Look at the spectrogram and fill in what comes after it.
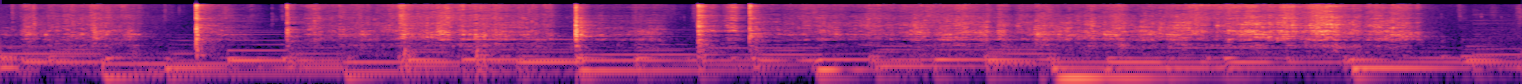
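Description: A metal spoon stirring and scraping barbecue sauce thinned with water in a hot stainless-steel frying pan, the sauce sizzling, with a few sharp clinks of spoon on pan. Background music with held low notes plays underneath.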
